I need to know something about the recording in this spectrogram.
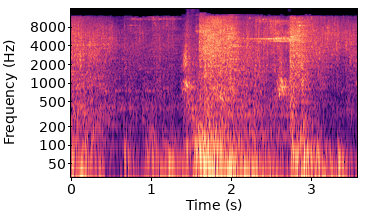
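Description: A large creature grunts and growls.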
